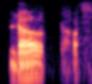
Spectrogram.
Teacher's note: जिसके उच्चारण में जीभ ऊपर उठकर झटके के साथ नीचे को आए उसे क्षिप्त व्यंजन कहते हैं।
